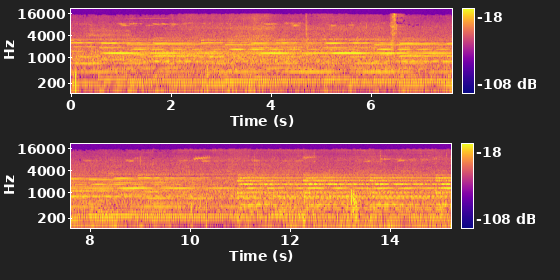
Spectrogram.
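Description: Tower bells chiming a slow tune, each struck note ringing on and overlapping the next. A fresh run of notes begins about three-quarters of the way through.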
